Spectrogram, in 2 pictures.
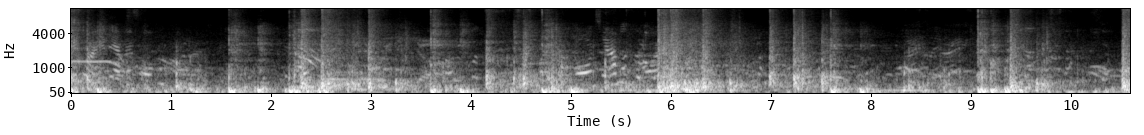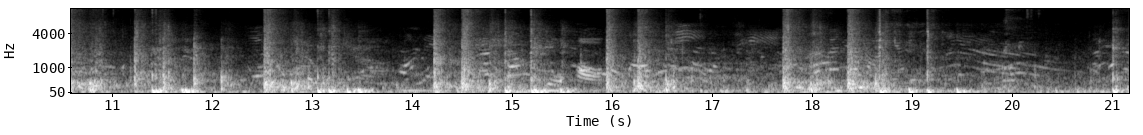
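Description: Aerial fireworks bursting in a rapid, irregular string of loud bangs, with voices underneath.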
